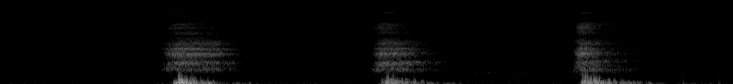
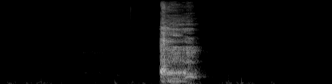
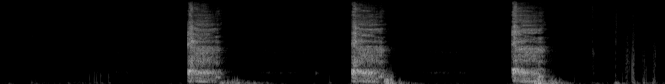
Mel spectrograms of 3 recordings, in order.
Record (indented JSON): {
  "exhalation_length": "7.3 s",
  "exhalation_amplitude": 3078,
  "exhalation_signal_mean_std_ratio": 0.36,
  "cough_length": "3.3 s",
  "cough_amplitude": 17550,
  "cough_signal_mean_std_ratio": 0.25,
  "three_cough_length": "6.7 s",
  "three_cough_amplitude": 10968,
  "three_cough_signal_mean_std_ratio": 0.35,
  "survey_phase": "beta (2021-08-13 to 2022-03-07)",
  "age": "18-44",
  "gender": "Female",
  "wearing_mask": "No",
  "symptom_cough_any": true,
  "symptom_new_continuous_cough": true,
  "symptom_runny_or_blocked_nose": true,
  "symptom_sore_throat": true,
  "symptom_fatigue": true,
  "symptom_fever_high_temperature": true,
  "symptom_headache": true,
  "symptom_other": true,
  "symptom_onset": "3 days",
  "smoker_status": "Never smoked",
  "respiratory_condition_asthma": true,
  "respiratory_condition_other": false,
  "recruitment_source": "Test and Trace",
  "submission_delay": "1 day",
  "covid_test_result": "Positive",
  "covid_test_method": "RT-qPCR",
  "covid_ct_value": 17.8,
  "covid_ct_gene": "ORF1ab gene"
}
